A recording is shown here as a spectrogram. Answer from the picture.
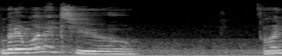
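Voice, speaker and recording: A soft-spoken woman talks in a calm, relaxed tone amid noticeable background noise. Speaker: relationship strategist. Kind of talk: ASMR conversational talk to camera. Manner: soft-spoken, slow.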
